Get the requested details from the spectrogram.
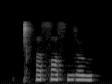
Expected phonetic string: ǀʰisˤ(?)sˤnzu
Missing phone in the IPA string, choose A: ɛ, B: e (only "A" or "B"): A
